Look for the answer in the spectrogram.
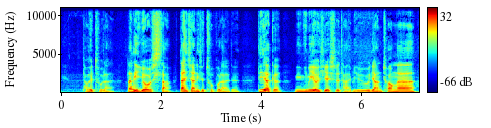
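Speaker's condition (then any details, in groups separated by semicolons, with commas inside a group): Hearing impairment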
